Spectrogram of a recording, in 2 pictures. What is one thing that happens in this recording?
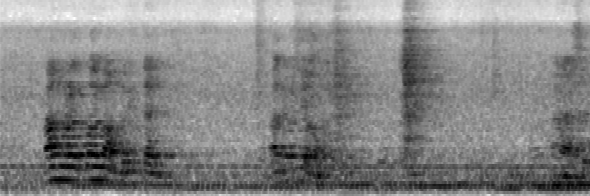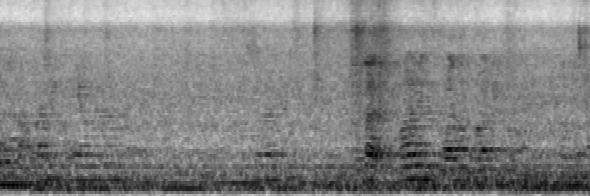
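Two adults talk briefly to each other nearby.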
